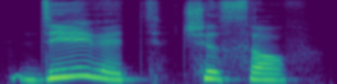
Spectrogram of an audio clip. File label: russian 1 hour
